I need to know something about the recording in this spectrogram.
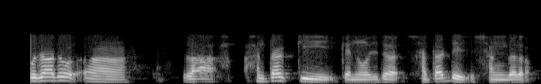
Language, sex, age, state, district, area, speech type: Manipuri, male, 18-30, Manipur, Kangpokpi, urban, conversation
